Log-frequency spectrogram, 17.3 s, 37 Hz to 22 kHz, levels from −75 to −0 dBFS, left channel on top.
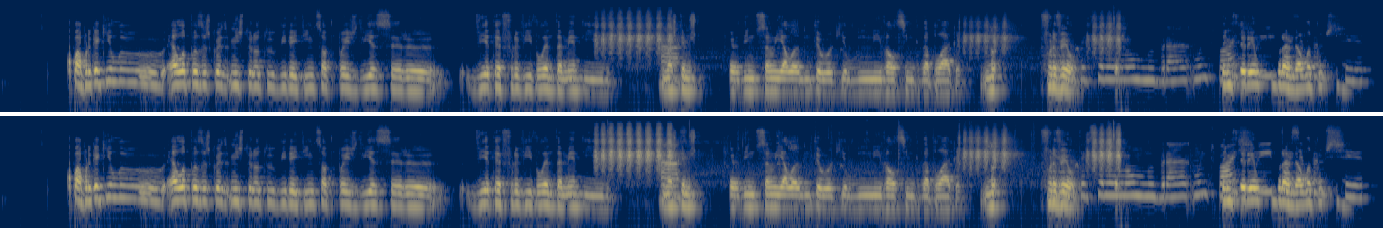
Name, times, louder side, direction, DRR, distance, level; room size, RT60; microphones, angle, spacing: voice 1, 0.9-5.6 5.8-7.7 8.2-8.7 9.1-12.5 13.0-13.5 15.3-16.6, equal, ahead, 0.8 m, -30 dB
sound 1, 7.4-8.6 9.7-9.9 10.4-10.5 11.2-11.3 11.8-12.7 13.4-14.0, right 8 dB, 40° right, 0.5 m, -33 dB
voice 2, 8.2-8.7 13.1-17.0, right 4 dB, 75° right, 1.0 m, -40 dB
20.0 x 9.9 x 2.6 m
head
